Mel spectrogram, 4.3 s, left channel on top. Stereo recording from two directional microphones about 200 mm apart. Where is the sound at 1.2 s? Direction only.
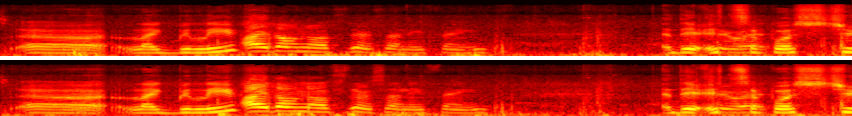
40° right (ahead or behind).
